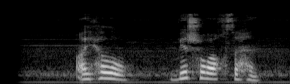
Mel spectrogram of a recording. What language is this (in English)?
Bashkir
